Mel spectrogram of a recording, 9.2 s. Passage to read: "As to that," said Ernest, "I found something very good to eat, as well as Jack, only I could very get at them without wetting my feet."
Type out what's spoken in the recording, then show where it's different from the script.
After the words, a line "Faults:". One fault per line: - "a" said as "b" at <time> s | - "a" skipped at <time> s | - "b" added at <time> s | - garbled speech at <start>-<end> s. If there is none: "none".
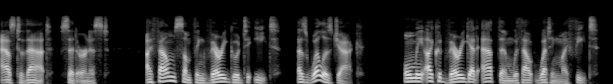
"As to that," said Ernest, "I found something very good to eat, as well as Jack, only I could very get at them without wetting my feet."
Faults:
none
